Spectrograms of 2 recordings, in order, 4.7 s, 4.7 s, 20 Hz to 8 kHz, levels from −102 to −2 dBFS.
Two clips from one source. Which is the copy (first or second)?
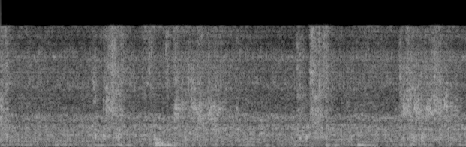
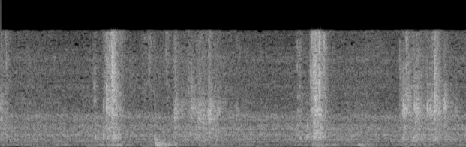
first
